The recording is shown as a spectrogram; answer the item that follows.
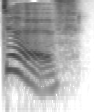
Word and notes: derv: British English

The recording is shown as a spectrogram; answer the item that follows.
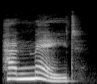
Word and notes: handmade: British English

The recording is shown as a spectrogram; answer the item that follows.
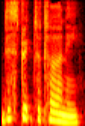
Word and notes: district attorney: British English

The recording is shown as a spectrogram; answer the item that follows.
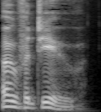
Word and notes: overdue: British English

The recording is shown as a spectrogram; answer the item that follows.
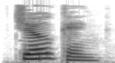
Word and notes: joking: British English

